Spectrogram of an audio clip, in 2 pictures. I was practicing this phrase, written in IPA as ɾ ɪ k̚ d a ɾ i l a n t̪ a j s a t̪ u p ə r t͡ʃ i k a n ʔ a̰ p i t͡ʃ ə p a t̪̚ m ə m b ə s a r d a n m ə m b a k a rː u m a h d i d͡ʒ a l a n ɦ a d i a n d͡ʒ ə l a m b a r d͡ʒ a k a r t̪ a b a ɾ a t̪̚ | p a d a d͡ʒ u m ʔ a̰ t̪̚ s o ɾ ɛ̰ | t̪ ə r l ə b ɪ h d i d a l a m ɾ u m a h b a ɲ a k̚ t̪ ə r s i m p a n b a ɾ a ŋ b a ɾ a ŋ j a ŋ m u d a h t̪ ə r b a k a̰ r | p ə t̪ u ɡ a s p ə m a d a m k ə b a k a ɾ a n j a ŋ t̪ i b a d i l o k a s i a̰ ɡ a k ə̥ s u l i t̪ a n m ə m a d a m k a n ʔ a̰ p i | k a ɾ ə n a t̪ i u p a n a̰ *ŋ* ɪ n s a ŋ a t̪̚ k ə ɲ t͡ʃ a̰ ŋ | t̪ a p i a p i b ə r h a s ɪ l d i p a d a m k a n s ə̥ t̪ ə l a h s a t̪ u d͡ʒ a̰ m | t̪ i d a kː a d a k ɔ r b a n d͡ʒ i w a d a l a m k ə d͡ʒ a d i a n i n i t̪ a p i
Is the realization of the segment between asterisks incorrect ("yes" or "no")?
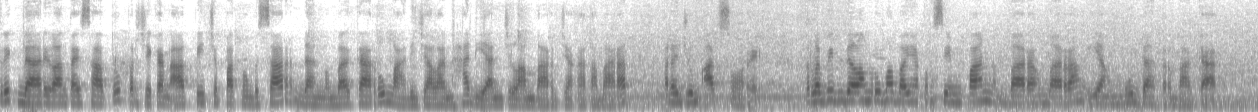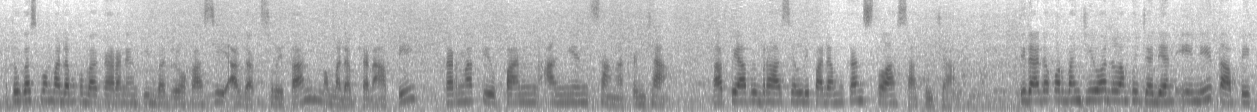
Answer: no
